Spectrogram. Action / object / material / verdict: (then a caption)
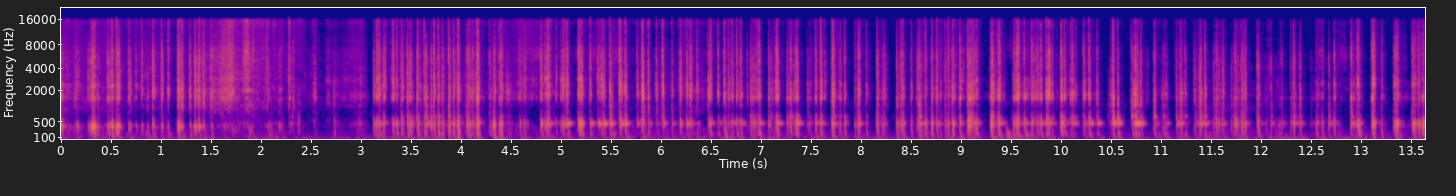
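tap / plastic hard hat / plastic / none. A plastic hard hat is tapped fast and aggressively with fingers. The result is a dense stream of sharp, dry clicks and knocks with a faint hollow tone around 400 Hz. There is a brief quieter pause near three seconds, then the rapid tapping resumes.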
